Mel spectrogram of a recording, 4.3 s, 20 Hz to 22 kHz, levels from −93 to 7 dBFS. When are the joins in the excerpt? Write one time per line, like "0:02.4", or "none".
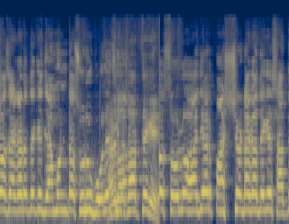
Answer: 0:02.4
